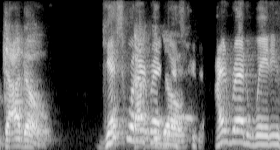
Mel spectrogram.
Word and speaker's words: Godot: that play and uh Samuel Beckett pronounced it waiting for gado guess what I read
